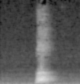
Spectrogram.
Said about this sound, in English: Uh, this dog insists that there's somebody out there, and I need to check.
